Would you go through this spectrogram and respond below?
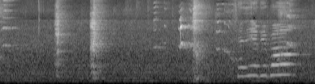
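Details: Welsh Terrier puppies, seven weeks old, giving thin high-pitched whines and squeaks that cluster in the last second and a half, some tones sliding upward, after a quieter stretch of scattered clicks and knocks.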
